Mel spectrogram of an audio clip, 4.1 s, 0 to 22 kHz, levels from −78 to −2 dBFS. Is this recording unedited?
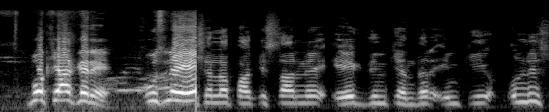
no; 1 cut; at 1.5 s

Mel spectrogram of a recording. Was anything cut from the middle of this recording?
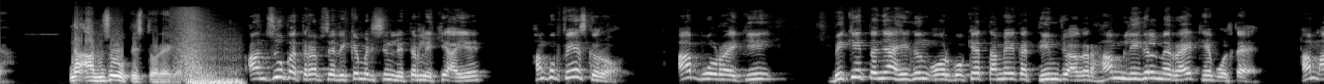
yes; 1 cut; at 2.2 s

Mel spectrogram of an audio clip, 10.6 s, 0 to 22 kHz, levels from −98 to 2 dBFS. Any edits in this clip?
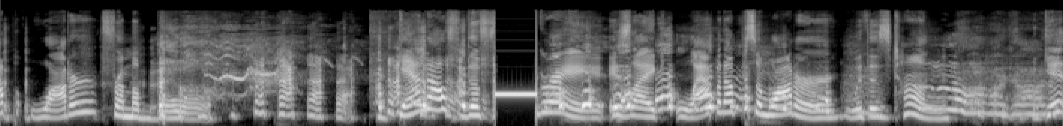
yes; 1 cut; at 3.6 s

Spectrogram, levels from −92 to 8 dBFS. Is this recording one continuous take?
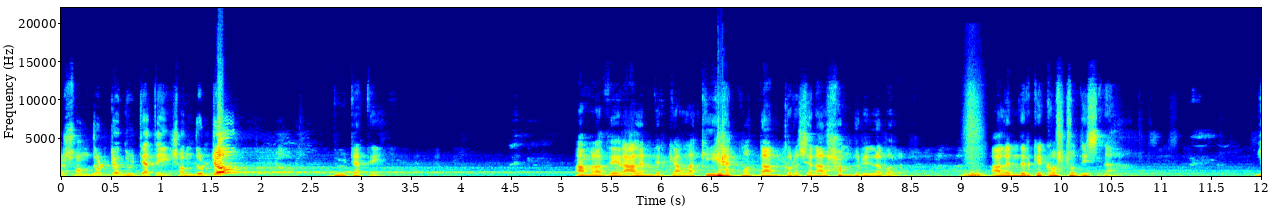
no; 1 cut; at 9.1 s

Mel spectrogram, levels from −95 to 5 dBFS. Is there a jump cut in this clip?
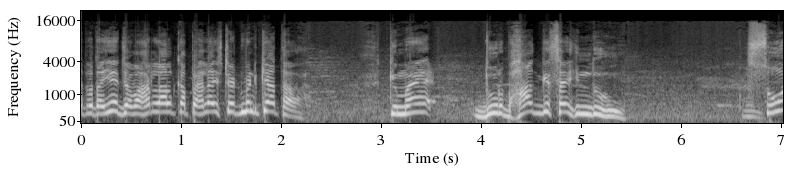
no; 0 cuts

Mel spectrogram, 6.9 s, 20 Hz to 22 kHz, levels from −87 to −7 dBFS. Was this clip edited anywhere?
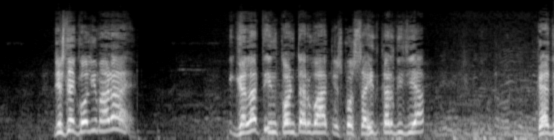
yes; 1 cut; at 2.9 s

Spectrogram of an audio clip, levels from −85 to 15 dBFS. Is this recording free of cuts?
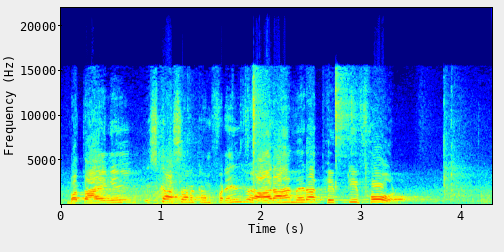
no; 1 cut; at 0.9 s

